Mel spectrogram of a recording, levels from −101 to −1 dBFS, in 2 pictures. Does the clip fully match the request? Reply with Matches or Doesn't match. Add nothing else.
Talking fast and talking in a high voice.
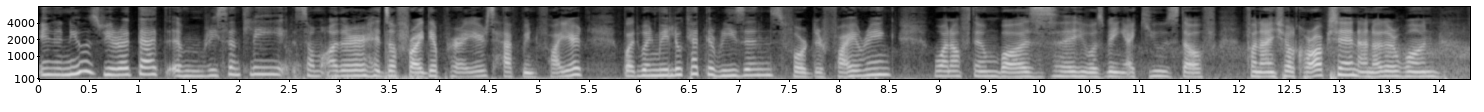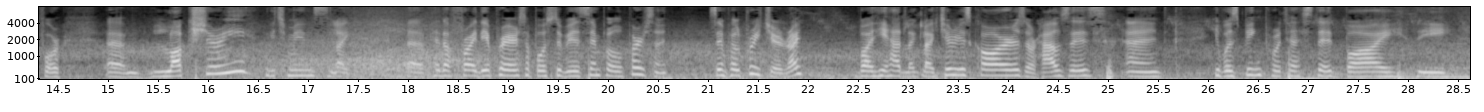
Matches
